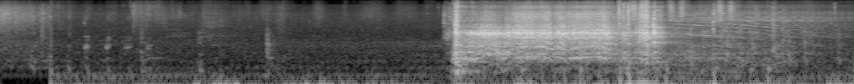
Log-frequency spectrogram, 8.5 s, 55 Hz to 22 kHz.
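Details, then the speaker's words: John Deere Model 40 crawler/dozer after rebuilding its Delco-Remy 1107200 starter: cranks, catches within a second, deep steady rumble swelling under throttle; sounds better than ever, healthy running. "I can't believe how good it sounds. That sounds good. I've never heard it sound like that."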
